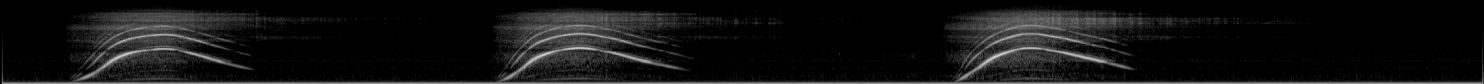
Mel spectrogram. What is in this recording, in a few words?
siren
